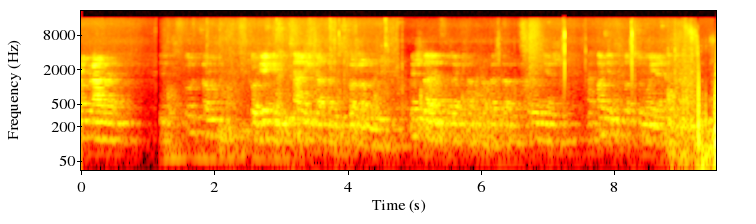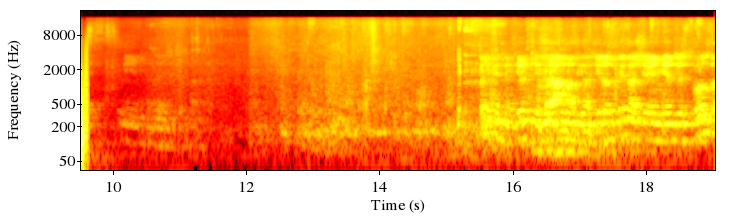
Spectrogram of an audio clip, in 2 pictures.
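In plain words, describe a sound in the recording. A man speaks calmly into a microphone, heard over loudspeakers in a large echoing hall.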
